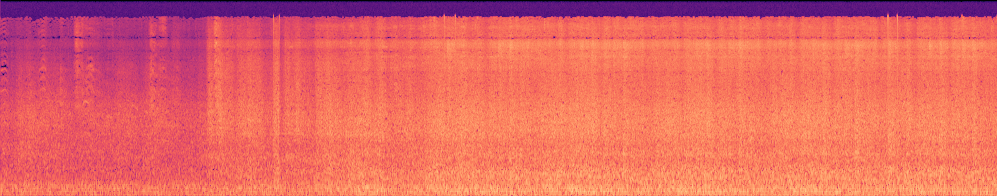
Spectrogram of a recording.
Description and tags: Train near river
train, river, city, water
